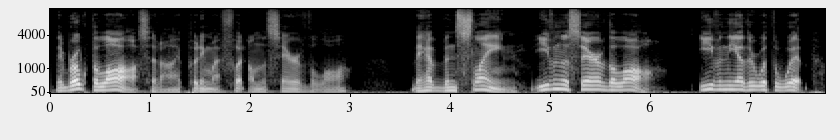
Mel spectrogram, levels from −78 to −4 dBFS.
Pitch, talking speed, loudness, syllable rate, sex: 110 Hz, 230 wpm, -20 LUFS, 5.6 syllables/s, male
